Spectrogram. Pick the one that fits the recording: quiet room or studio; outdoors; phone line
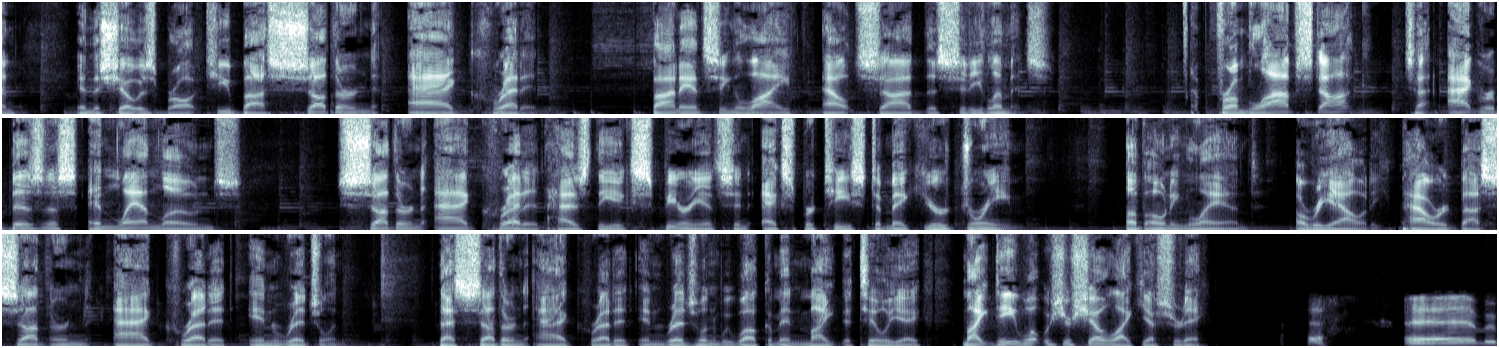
phone line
